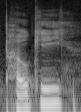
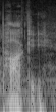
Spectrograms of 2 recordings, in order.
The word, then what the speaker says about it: Pocky: Buying pokey in the grocery store. What's pokey? It's Japanese like I think you're talking about Pocky. That's what she wrote. No, Pocky is spelled P-O-C-K-Y.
